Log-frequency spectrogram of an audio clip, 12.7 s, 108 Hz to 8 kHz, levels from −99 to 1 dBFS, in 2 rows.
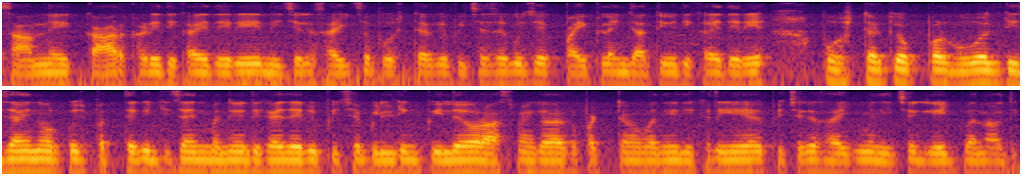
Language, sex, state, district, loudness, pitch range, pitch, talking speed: Hindi, male, Bihar, Madhepura, -18 LUFS, 110-115 Hz, 110 Hz, 300 wpm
